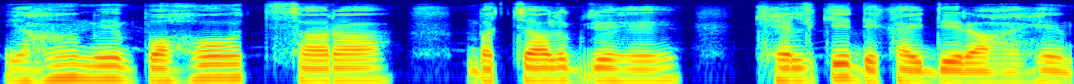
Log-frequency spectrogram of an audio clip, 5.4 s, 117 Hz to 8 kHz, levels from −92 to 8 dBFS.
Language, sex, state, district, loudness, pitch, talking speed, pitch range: Hindi, male, Arunachal Pradesh, Longding, -18 LUFS, 130 Hz, 155 wpm, 125-140 Hz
